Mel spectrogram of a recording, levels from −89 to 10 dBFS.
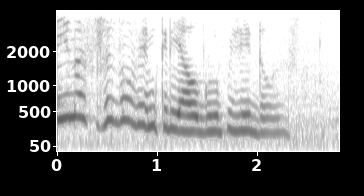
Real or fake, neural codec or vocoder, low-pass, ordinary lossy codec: real; none; 3.6 kHz; none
